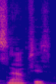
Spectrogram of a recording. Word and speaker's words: synopses: You know, sometimes I'm reading through episode synopses. Is that how you say it? Synopses. – Synopses. I think that's a plural. Synopses.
